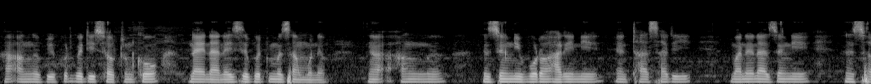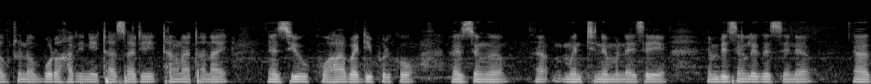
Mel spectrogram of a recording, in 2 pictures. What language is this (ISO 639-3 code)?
brx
